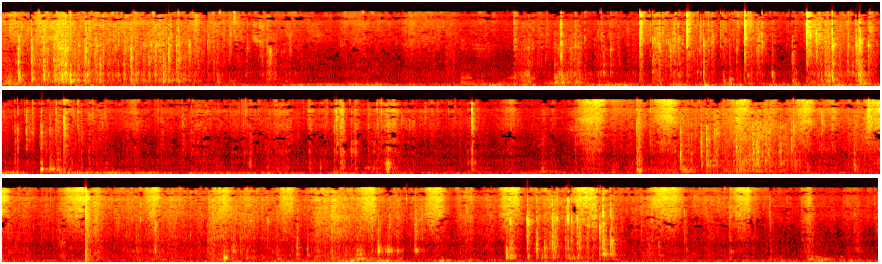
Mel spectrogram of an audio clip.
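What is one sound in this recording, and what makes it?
Ice cubes clatter and rattle as they are poured into a plastic cooler.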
